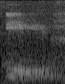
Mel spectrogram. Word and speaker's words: y: for and in Spanish which is just the letter Y pronounced e so for example for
